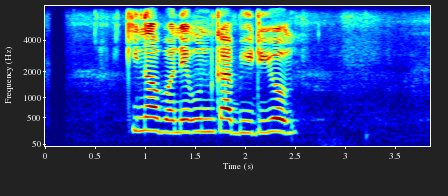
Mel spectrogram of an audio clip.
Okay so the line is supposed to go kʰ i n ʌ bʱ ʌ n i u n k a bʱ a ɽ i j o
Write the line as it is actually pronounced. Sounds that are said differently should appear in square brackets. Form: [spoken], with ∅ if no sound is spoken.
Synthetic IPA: [k] i n ʌ bʱ ʌ n [e] u n k a bʱ [i] ɽ i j o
